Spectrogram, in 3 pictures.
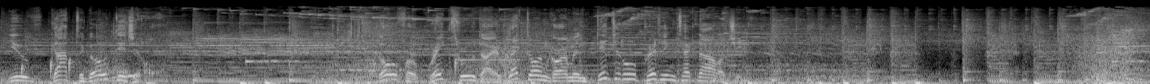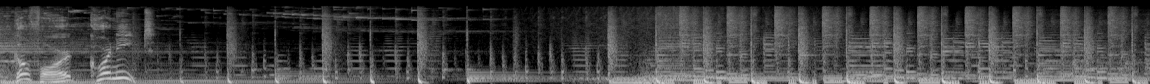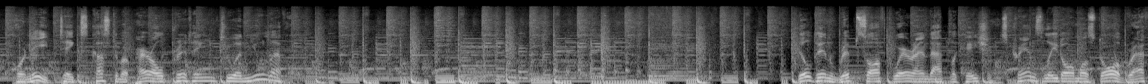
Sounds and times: Speech: 0.0 - 1.7, 3.8 - 7.5, 11.6 - 13.1, 23.2 - 25.9, 30.9 - 34.4
Music: 0.0 - 34.4.

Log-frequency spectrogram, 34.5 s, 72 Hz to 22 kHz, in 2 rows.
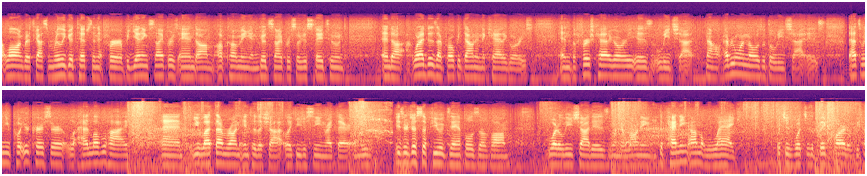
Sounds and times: Speech: 0.0 - 7.0, 7.6 - 19.8, 20.4 - 32.0, 32.8 - 34.5.

